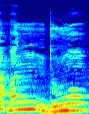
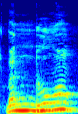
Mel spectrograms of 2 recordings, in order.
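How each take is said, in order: First: बंधुओं said slowly, the nasal ओं held; slow nasal demo. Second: बंधुओं slow and louder, syllables spaced; slow stressed demo. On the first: Teacher to students, stretching बंधुओं slowly. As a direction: draw out बंधुओं for the class. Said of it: "तो देखो बंधुओं में क्या बनेगा?". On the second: Teacher to students, sounding out बंधुओं firmly. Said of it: "धू बन गया". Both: Shown as a demonstration.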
